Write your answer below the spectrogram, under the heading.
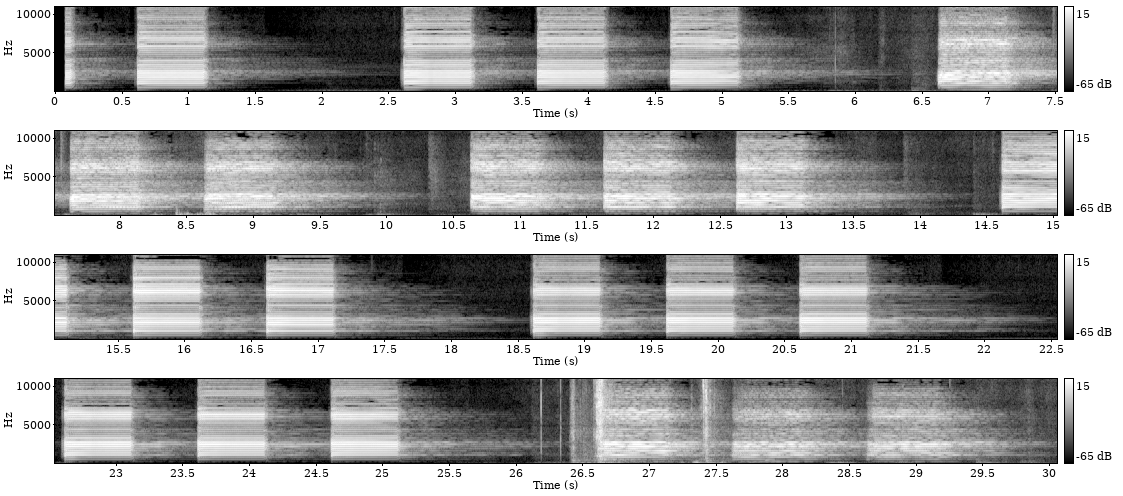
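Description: Simplex mechanical fire alarm horn sounding the temporal-three evacuation pattern: three buzzy one-second blasts, a pause, then three more, repeating about every four seconds. Each blast leaves a short echo.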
